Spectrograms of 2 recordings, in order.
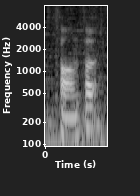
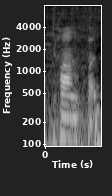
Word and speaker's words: Tonfa: Nevi takes her, how do you pronounce them again? Tonfa. Tonfa.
